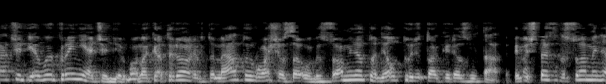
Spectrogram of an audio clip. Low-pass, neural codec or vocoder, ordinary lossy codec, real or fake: 7.2 kHz; codec, 16 kHz, 8 kbps, FunCodec, trained on LibriTTS, 25 frames a second; MP3, 32 kbps; fake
